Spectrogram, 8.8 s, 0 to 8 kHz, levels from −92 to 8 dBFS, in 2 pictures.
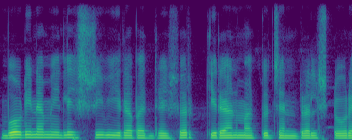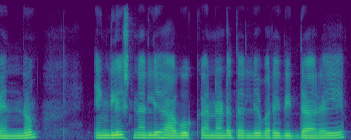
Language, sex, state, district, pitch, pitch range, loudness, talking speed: Kannada, male, Karnataka, Bidar, 140 Hz, 135-150 Hz, -18 LUFS, 95 wpm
